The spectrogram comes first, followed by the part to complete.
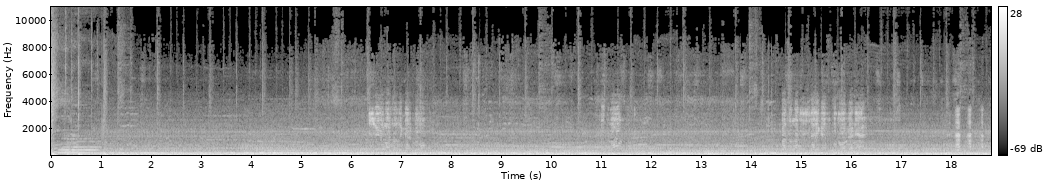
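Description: Steady low road and engine rumble inside a car cruising on a highway, with indistinct voices and music mixed in.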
